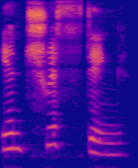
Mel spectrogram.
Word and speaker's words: interesting: in two less sting my poor unclear reduced American English pronunciation I say interesting interesting wow that's really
